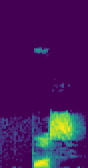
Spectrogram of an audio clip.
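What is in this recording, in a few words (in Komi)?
"пос", Komi, female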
